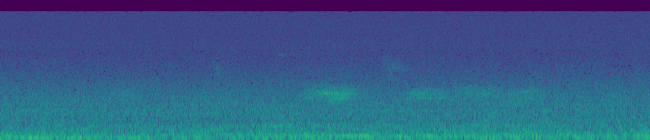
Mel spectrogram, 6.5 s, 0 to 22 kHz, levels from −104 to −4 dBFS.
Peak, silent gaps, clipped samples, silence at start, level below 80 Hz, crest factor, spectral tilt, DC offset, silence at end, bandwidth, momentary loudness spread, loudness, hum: -32 dBFS; none; under 0.1%; 0 s; -50 dBFS; 14 dB; -5.5 dB/octave; under 0.1%; 0 s; 16.5 kHz; 4 LU; -47 LUFS; none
